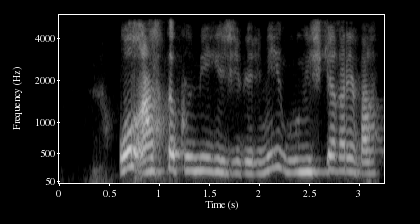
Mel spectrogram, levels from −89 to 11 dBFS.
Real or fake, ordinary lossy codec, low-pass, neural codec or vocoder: fake; none; 5.4 kHz; codec, 24 kHz, 3 kbps, HILCodec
